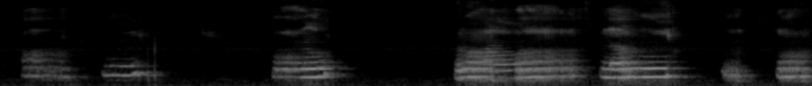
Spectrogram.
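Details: Young rescued female kitten, three months old, kept indoors and suspected to be in heat, gives loud, uneven wailing meows, some short and some stretched over a second, in irregular bursts.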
